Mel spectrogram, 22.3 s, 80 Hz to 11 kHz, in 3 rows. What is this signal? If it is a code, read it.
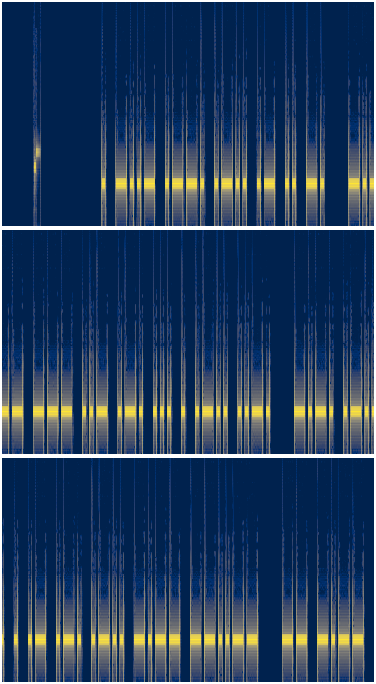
Morse code, heard as a keyed tone, about 17 wpm, 700 Hz. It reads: EXPLAIN YOURSELF CLEARLY, MY
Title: Sentences from Top 1300 Words 17wpm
